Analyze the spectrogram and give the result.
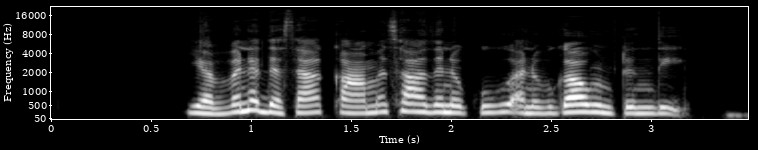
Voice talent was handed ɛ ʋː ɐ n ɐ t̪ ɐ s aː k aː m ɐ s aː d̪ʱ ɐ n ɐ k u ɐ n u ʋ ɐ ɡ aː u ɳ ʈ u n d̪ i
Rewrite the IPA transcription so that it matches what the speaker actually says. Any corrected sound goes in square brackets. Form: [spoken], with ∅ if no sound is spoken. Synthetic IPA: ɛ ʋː ɐ n ɐ [d̪] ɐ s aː k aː m ɐ s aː d̪ʱ ɐ n ɐ k u ɐ n u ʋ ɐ ɡ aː u ɳ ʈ u n d̪ i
